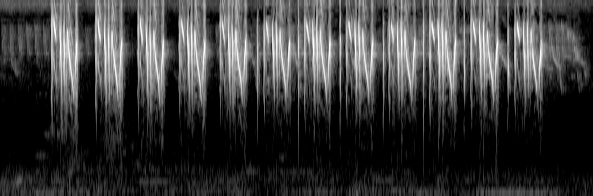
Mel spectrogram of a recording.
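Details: Bar-winged prinia singing in a master recording for training birds, in the ngebren and nembak styles: a run of eleven bright, high, sharply falling and rising chirped phrases, about two per second, over a quiet background.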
